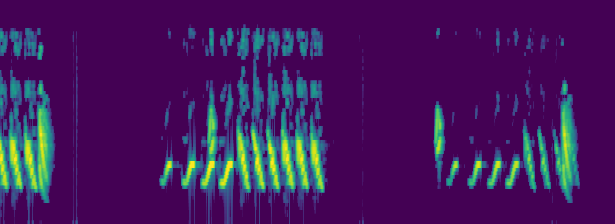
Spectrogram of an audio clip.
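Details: Song of a yellow-bellied seedeater (coleiro baiano): rapid buzzy downslurred notes, then a string of looping whistled notes and another fast buzzy series. After a pause come a sharp high chip, more looping whistles and a final burst. No other sounds.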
